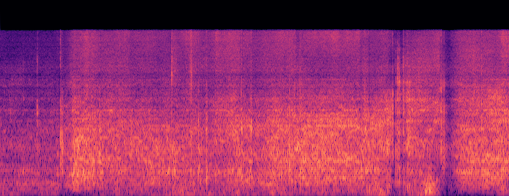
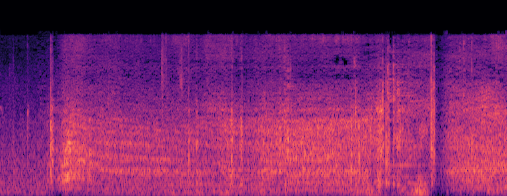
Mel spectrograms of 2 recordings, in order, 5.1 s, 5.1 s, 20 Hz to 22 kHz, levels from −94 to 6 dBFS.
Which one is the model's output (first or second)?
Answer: first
